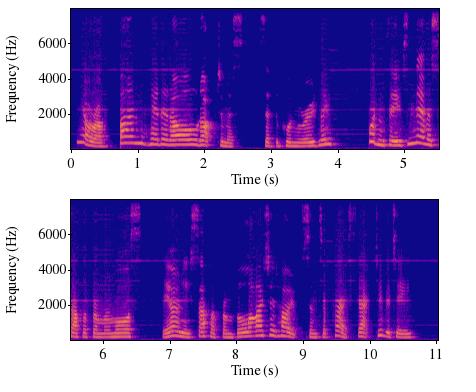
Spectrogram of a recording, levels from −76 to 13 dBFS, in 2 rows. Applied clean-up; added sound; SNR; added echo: neural separator model SepFormer DNS4.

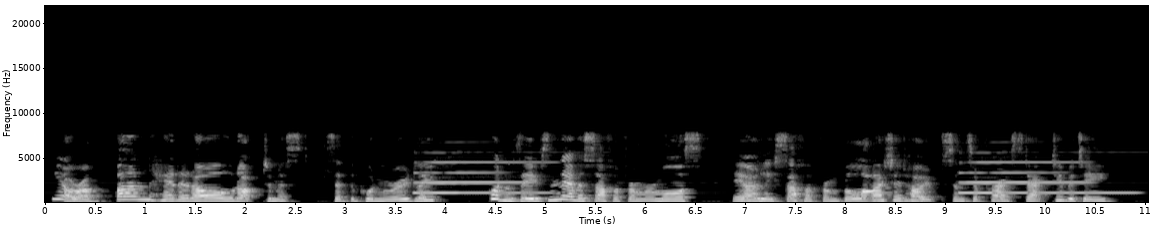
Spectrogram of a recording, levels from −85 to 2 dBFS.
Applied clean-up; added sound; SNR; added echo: classical method Wiener filter.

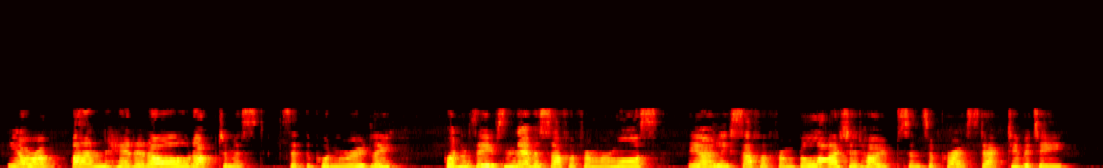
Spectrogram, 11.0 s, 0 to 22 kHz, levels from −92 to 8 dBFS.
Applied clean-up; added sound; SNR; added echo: neural mask model Resemble Enhance denoiser.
